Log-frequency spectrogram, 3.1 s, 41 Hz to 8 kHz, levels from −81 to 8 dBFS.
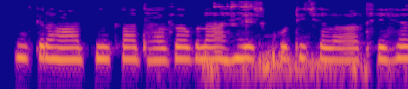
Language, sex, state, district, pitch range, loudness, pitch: Chhattisgarhi, female, Chhattisgarh, Jashpur, 240-250 Hz, -23 LUFS, 245 Hz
